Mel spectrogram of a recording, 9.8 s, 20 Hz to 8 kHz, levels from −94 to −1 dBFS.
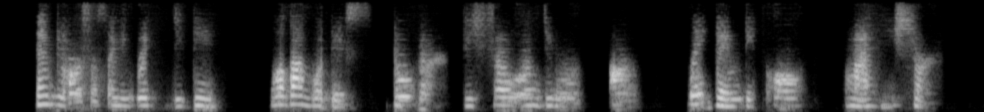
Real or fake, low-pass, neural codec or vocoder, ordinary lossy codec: fake; 7.2 kHz; codec, 44.1 kHz, 0.9 kbps, DAC; none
